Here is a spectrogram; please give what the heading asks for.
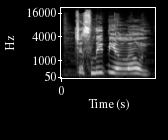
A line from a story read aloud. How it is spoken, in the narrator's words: she pleaded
